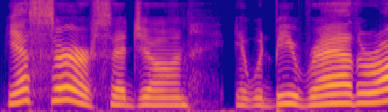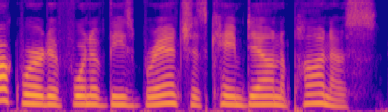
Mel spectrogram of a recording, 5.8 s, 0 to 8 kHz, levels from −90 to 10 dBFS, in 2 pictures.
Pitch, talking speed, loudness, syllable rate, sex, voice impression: 220 Hz, 185 wpm, -17 LUFS, 4.5 syllables/s, female, feminine, adult-like, tensed, powerful, slightly hard, clear, slightly raspy, slightly friendly, lively, slightly strict, intense, slightly sharp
